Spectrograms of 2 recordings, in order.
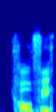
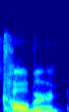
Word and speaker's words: Cockburn: Kofi Cockburn. How do you say? That's not how you say his last name, is it? No, it's pronounced Coburn, but it's spelled very clearly.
